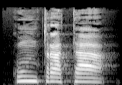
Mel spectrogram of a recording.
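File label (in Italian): "cuntratta", Vernazzese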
